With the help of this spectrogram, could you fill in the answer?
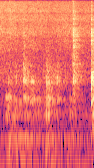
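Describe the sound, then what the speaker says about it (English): Onions dropped into a still-hot pan with meat drippings for a mock cassoulet, giving a steady broad sizzle with a few sharper bursts as pieces hit the fat and get stirred. "I'm going to drop these onions. The pan, of course, is still very hot."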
